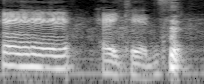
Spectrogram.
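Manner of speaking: put-on East Coast accent. Describing the security guard the voice was based on, speaker imitates him: Peter Griffin East Coast accent. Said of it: "so it's like a an East Coast accent".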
